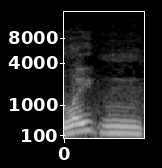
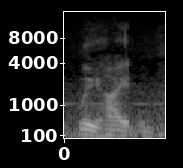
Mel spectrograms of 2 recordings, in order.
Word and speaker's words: Lehighton: the at his place, the Hillside Garden in Layton, PA, isn't it, Ed? Lehighton. Lehighton, excuse me for my lousy pronunciation of these Eastern terms that I'm not familiar with.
